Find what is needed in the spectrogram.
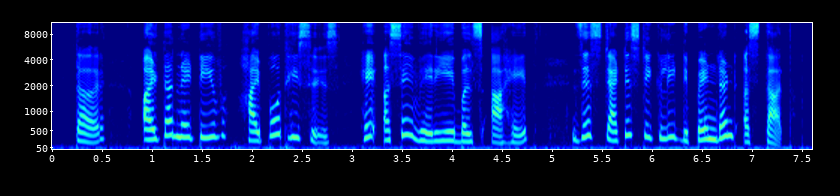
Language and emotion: Marathi, neutral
